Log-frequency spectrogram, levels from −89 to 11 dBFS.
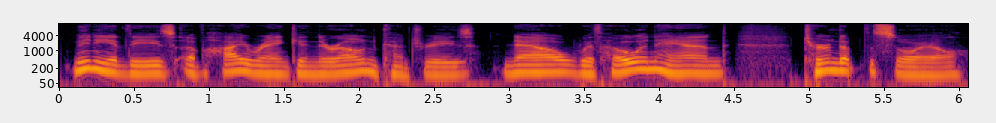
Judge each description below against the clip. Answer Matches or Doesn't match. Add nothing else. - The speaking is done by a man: Matches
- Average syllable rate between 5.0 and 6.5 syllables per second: Doesn't match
